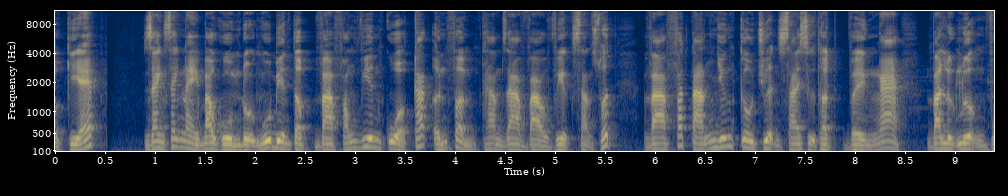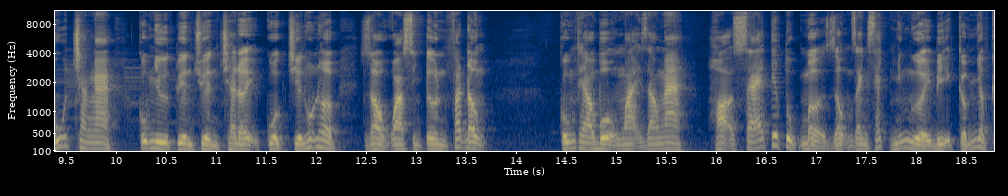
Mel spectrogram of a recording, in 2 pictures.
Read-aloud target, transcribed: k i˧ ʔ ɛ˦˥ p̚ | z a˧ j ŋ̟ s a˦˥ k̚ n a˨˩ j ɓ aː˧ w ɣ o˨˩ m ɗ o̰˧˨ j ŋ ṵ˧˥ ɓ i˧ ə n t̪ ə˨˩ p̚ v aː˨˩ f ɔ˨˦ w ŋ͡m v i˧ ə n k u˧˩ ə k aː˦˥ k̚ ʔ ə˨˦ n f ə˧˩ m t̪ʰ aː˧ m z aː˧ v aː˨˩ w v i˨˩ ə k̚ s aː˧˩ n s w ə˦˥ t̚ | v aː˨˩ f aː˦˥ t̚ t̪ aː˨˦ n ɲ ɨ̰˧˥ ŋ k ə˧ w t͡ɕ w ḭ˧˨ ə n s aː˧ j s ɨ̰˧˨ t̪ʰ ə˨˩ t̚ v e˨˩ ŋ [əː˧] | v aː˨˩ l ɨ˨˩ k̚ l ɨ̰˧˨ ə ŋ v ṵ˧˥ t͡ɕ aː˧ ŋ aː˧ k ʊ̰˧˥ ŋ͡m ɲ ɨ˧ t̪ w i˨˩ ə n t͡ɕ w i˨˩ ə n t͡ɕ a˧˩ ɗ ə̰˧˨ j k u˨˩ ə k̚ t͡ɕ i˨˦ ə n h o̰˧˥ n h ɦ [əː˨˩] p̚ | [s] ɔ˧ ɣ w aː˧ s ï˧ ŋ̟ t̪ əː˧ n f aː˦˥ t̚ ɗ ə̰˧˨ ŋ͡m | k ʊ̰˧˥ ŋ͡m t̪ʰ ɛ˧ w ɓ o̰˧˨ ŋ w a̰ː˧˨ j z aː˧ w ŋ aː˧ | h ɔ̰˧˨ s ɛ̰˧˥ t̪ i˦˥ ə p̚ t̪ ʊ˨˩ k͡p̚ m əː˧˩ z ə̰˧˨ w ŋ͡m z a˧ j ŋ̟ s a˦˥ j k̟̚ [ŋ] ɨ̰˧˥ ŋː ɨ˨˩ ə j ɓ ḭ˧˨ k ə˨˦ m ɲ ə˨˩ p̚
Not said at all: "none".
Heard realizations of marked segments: aː˧, əː˨˩, z, ɲ

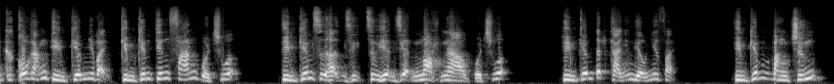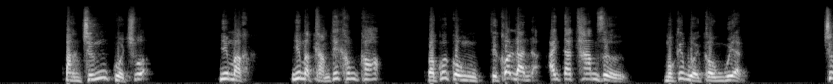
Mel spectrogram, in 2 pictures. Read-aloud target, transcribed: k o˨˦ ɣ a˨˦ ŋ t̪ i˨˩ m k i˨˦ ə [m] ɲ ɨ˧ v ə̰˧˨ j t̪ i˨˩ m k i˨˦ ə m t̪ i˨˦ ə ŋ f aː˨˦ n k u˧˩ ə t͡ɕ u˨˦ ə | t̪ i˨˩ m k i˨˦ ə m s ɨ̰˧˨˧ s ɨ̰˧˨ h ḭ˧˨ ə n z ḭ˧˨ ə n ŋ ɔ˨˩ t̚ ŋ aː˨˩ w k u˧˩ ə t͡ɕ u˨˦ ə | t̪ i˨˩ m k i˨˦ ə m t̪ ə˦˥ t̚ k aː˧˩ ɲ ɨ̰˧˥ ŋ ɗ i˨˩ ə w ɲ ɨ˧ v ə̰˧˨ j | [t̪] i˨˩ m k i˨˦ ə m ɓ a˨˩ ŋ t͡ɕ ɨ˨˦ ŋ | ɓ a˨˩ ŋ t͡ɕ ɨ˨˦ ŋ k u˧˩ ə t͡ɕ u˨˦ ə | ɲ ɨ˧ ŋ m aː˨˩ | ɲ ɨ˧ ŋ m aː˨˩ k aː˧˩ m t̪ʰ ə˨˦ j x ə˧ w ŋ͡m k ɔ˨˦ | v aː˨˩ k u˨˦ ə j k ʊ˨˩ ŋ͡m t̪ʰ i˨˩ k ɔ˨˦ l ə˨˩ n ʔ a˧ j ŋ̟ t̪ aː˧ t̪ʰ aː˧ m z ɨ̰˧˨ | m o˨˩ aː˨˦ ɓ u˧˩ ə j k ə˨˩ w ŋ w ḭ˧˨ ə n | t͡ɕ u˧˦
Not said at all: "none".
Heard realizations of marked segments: m, t̪

